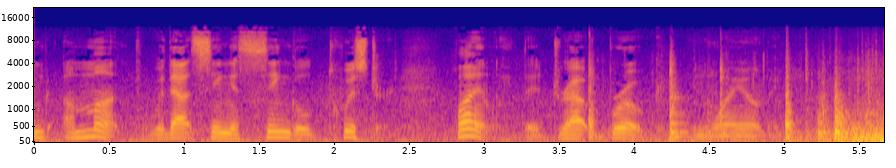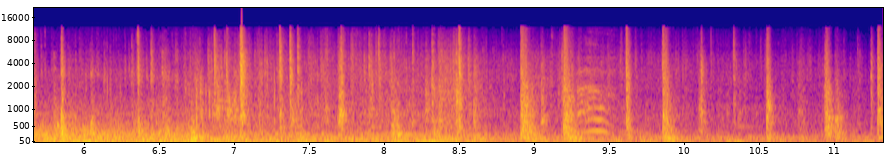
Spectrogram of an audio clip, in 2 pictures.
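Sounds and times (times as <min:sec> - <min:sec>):
speech: 0:00.0 - 0:06.2
steady roar of heavy precipitation in a storm: 0:00.0 - 0:11.3
hail hitting the metal and glass of a vehicle in a storm: 0:03.6 - 0:11.3.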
